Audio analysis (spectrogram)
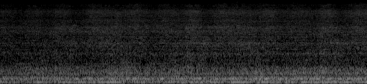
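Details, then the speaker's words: Alliance Speed Queen commercial dryer after replacing the damaged drum idler pulley, its nut and the drum bearing slide kit: steady even low rumble and hum with no knocks or squeals; the earlier loud noise is gone and it runs properly. "yes it's working like that not like before it's making loud noise now no any loud noise it's working properly"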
